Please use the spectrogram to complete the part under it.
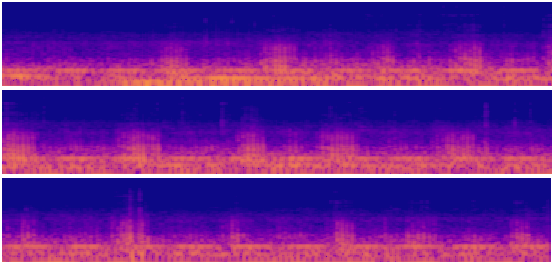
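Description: A cat purrs loudly and steadily, very close.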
